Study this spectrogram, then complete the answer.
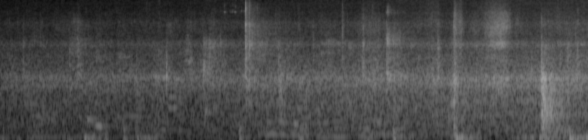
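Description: A crowd of children and adults murmurs quietly in an echoing hall.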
